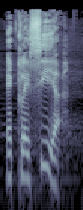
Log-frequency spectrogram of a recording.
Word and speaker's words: ekklesia: The word church as used in the New Testament is from the Greek word ekklesia. Hallelujah. Ekklesia, which is spelled E-K-K-L-E-S-I-A.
